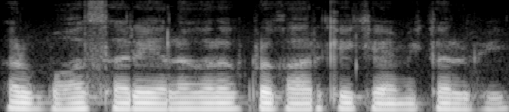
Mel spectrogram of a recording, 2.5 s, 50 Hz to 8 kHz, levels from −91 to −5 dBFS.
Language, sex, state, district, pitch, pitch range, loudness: Hindi, male, Madhya Pradesh, Umaria, 115 Hz, 110-115 Hz, -17 LUFS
